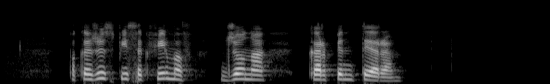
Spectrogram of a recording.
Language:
Russian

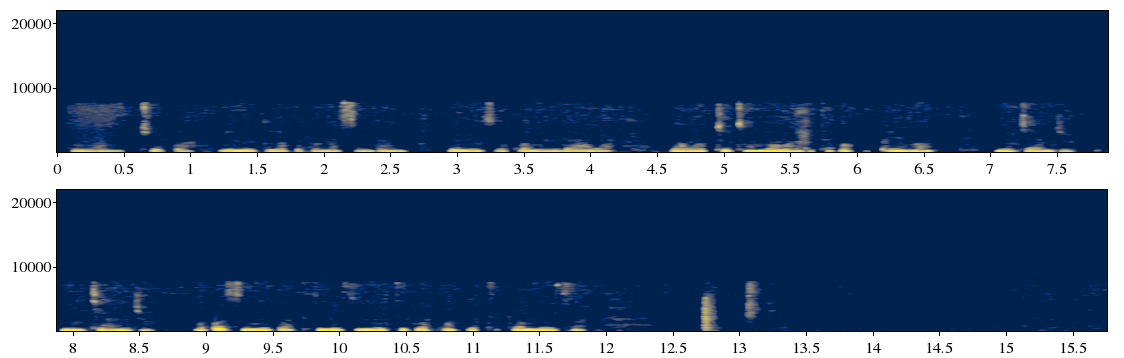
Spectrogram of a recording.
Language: Swahili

